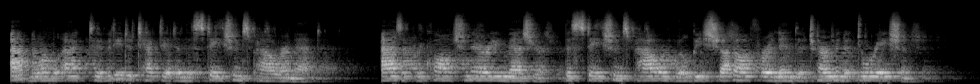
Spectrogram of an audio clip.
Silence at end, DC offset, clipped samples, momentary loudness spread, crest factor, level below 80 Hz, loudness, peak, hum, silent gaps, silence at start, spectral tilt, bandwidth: 0.45 s; under 0.1%; under 0.1%; 7 LU; 18 dB; -72 dBFS; -22 LUFS; -4 dBFS; none; none; 0.1 s; -3 dB/octave; 13 kHz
